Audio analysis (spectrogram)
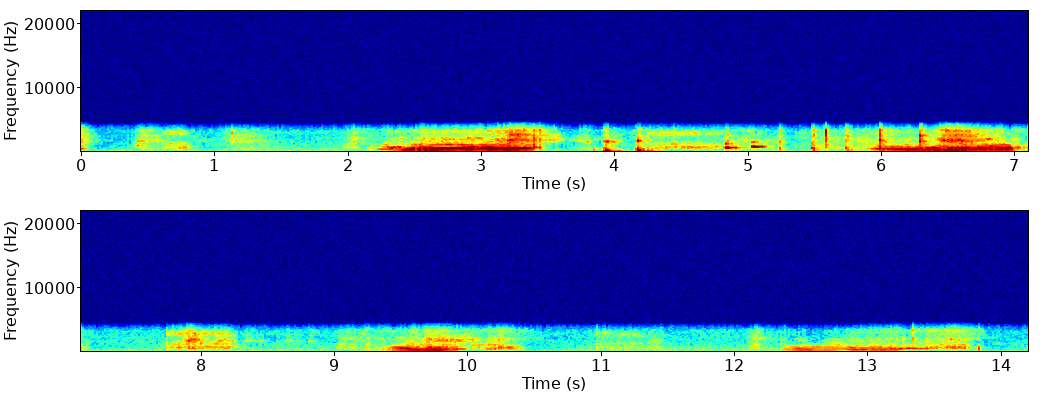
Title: snoring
